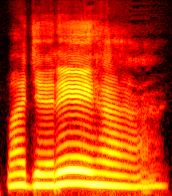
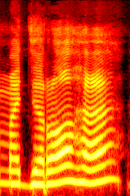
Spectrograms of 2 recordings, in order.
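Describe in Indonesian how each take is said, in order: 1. Vokal setelah r condong ke bunyi e. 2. Vokal setelah r adalah bunyi a biasa. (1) "Jadi memiringkan harokat fathah pada kasroh" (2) "Yang aslinya majroha"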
